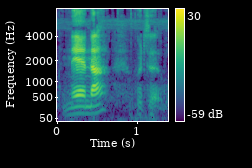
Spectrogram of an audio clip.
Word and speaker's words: nena: A slightly aspirated H or N. So it's Nena. Look. They don't really mind if you don't say the aspiration. A very strict Shangaan language teacher might be, but you can pronounce it N-E-N-A if you're not in the sort of Shangaan land that we're in now.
